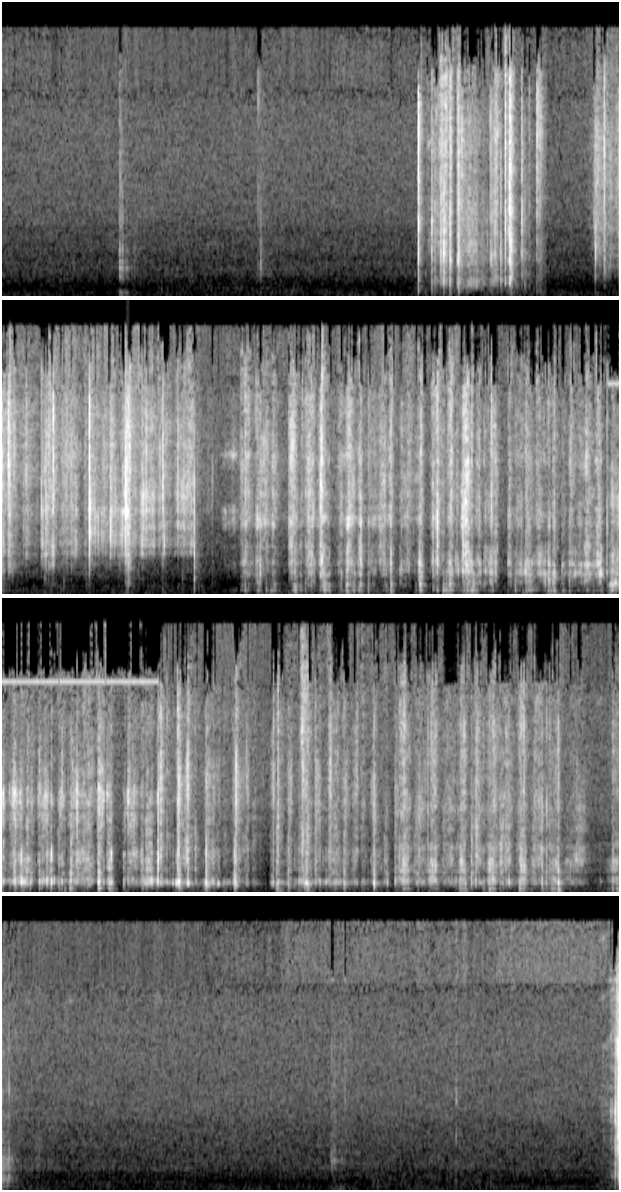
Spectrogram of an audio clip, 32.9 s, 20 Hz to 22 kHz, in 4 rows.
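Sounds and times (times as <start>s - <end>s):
packaging crinkling and tearing: 5.6s - 24.8s.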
